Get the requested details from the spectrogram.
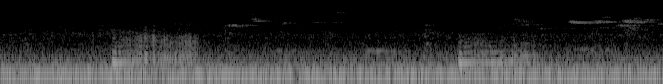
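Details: A sleeping cat snoring: two soft, buzzy-toned snores about three and a half seconds apart over a steady low background hum.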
